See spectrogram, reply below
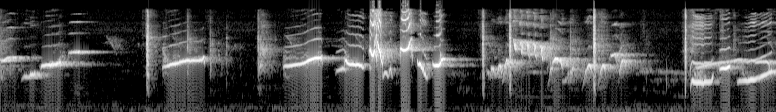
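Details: White-rumped shama in full loud song, played to stimulate stressed or silent shamas to sing: varied whistled phrases, slurred rising and falling notes mixed with sharp clicks and rapid chattering bursts.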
